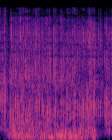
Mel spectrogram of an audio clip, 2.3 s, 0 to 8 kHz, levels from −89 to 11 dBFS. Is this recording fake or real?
real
